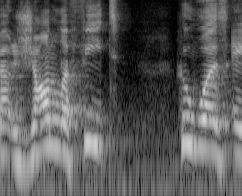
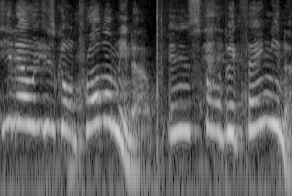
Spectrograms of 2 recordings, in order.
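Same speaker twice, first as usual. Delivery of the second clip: very high, swooping sing-song voice; 9 semitones higher, 4 dB quieter than usual. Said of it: "That's [name]".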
